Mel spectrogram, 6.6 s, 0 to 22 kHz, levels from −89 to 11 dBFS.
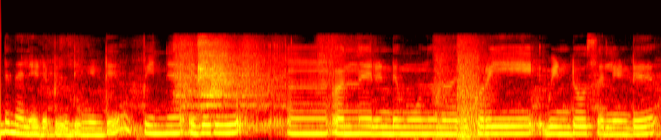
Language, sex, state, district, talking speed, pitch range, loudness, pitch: Malayalam, female, Kerala, Kasaragod, 135 wpm, 200-225 Hz, -15 LUFS, 210 Hz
